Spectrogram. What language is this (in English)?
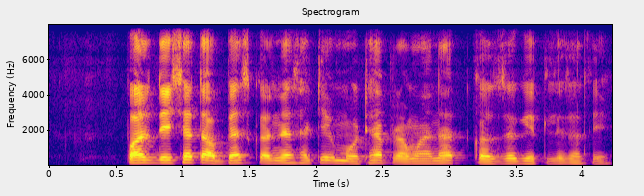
Marathi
